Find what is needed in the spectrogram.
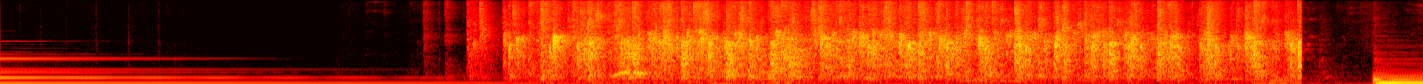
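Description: The final chord of an acoustic guitar rings out and fades over about three seconds. Then an audience applauds for about six seconds, and the applause cuts off suddenly near the end.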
